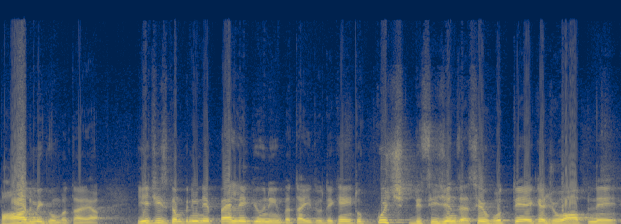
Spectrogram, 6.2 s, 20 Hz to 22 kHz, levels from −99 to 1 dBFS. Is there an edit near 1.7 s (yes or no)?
no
